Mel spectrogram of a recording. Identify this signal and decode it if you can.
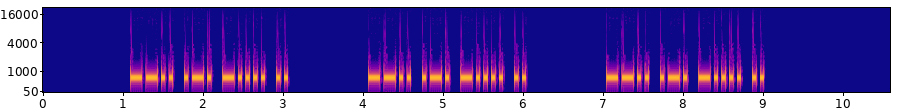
Morse code, heard as a keyed tone, about 25 wpm, 700 Hz. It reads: ZR6I ZR6I ZR6I
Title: DXCC-100 Call Signs - 4 Characters - Repeated 3x - 25wpm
